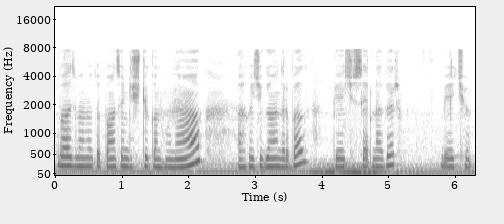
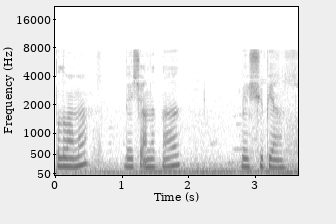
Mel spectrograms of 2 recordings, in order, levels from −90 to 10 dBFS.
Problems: low volume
